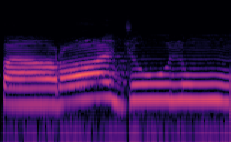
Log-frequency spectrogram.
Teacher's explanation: लाम को व से मिलाते हुए बिल्कुल मुंह गोल हो जाए · اب یہاں پر را کو موٹا رکھنا ہے، فرجولون، لام کو واو سے ملاتے ہو بالکل منہ گول ہو جائے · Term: غننے کے ساتھ ادغام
